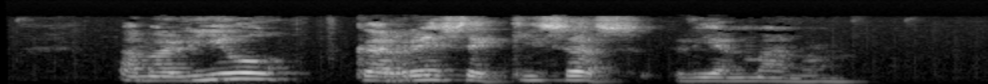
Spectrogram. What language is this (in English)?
Esperanto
